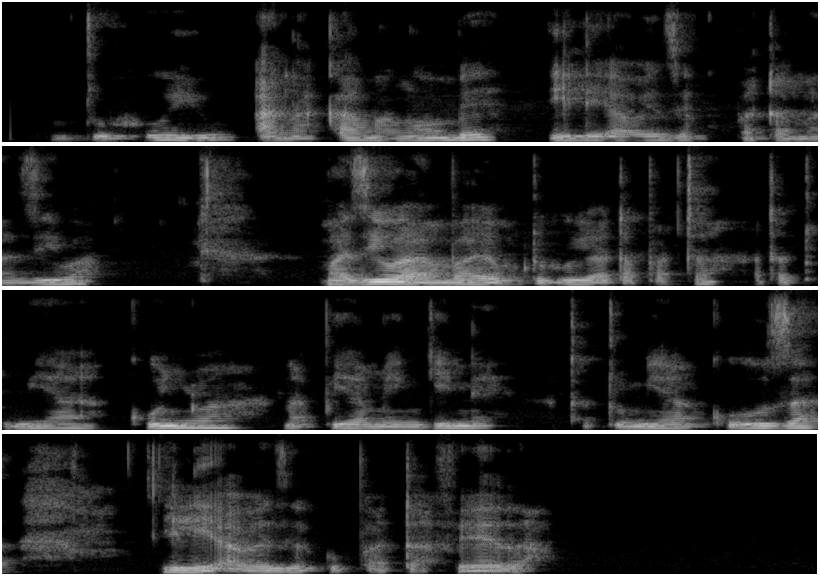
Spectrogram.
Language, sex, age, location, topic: Swahili, male, 25-35, Nakuru, agriculture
